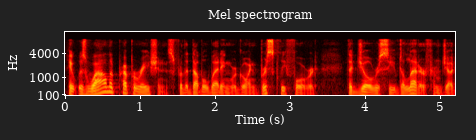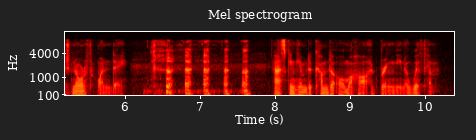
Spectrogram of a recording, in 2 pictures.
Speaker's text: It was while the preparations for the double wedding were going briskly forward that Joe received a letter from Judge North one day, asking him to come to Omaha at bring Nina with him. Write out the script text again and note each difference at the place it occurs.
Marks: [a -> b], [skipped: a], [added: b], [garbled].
It was while the preparations for the double wedding were going briskly forward that Joe received a letter from Judge North one day, asking him to come to Omaha at bring Nina with him.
